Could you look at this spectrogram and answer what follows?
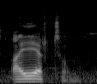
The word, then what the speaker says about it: Ayrton: Ayrton, because that's how you should pronounce it, not Ayrton.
